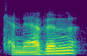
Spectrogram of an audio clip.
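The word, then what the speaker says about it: Cynefin: making framework and if you're wondering why I'm pronouncing it can even with the spelling on the slide here it's because kevin is a welsh word it means habitat or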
